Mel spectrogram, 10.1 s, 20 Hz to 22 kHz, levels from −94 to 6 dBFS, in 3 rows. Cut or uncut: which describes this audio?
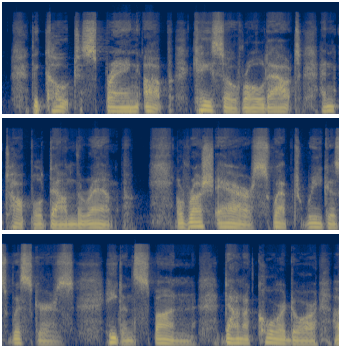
cut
